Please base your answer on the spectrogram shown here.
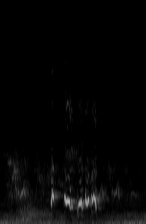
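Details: White-eared bulbul song: a single short, loud phrase of four or five rich, liquid warbled notes delivered in under half a second, over quiet background with faint distant twittering.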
